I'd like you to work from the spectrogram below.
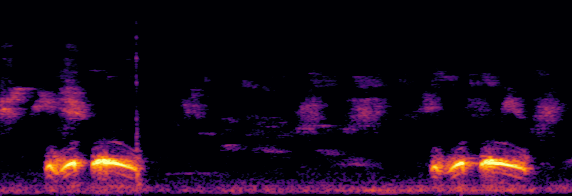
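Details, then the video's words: Spotted dove cooing, played to stimulate kept doves to sing: a low two-part coo, a short rising note then a longer falling one, given twice about four seconds apart, with faint high chirps between. "Cu gáy lớn tiếng, không tạp âm, giọng hay dễ mở, cu gáy kích bổi, cu gáy đi bẩy, cu đất gáy, cu cườm"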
